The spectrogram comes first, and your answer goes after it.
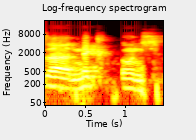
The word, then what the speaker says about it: Nikunj: I'm trying to pronounce his name. it's simple as Nikunj. That's it.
